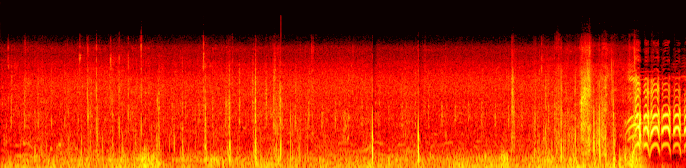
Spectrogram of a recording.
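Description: Scattered footsteps and small knocks from the wicketkeeper moving about on a dirt pitch, over a rumble of wind on the helmet-mounted microphone. Near the end a loud shout breaks in.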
